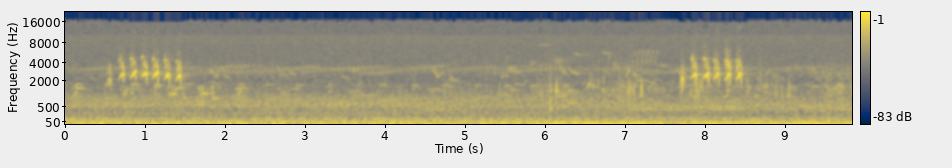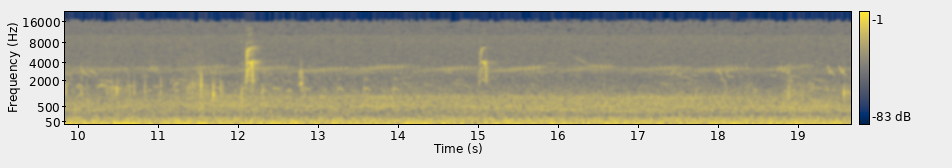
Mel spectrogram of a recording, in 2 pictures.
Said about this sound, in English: Canada geese are getting closer.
